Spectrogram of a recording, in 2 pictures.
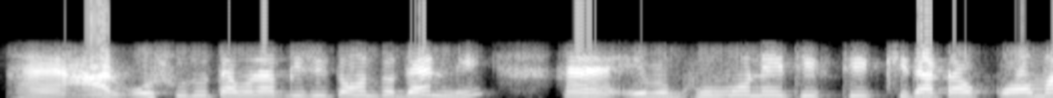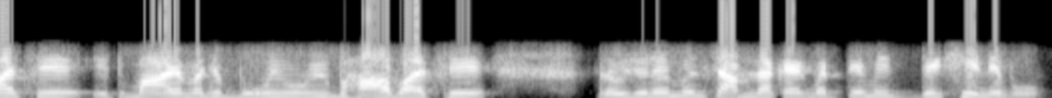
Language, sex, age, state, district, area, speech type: Bengali, female, 45-60, West Bengal, Jalpaiguri, rural, conversation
